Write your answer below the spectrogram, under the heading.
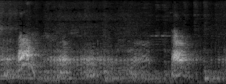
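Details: Yorkshire Terrier barking: two short, sharp barks roughly two seconds apart, with a quieter murmur and low background hum between them.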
